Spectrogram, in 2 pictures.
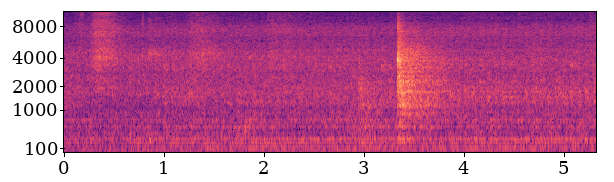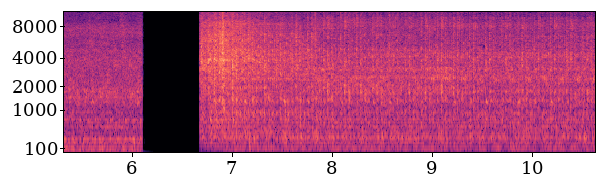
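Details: Toyota petrol engine idling with an uneven, lumpy beat and jerking: a cylinder misfire, with an open injector circuit found.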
